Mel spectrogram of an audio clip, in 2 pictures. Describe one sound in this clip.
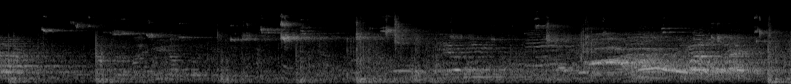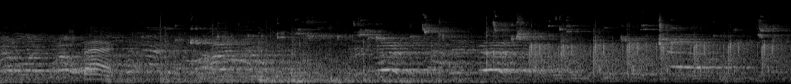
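Young men shout and call out in an echoing gym.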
